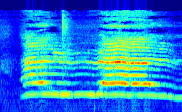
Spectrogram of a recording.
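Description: A one-year-old child singing out loud: one long held note at a steady pitch, starting just after the beginning and sagging slightly near the end.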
